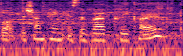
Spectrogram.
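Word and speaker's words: Veuve Clicquot: journey here we've got the champagne is the verb cleco it's that's how you pronounce it or the orange one as I'd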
